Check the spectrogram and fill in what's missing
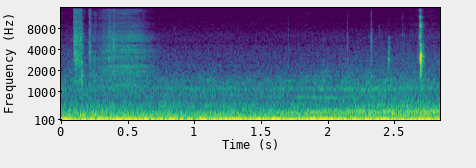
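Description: Car driving slowly in, a steady low engine and tyre rumble close by with a few faint high clicks, no talking.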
